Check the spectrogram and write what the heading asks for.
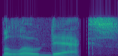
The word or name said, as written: belowdecks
